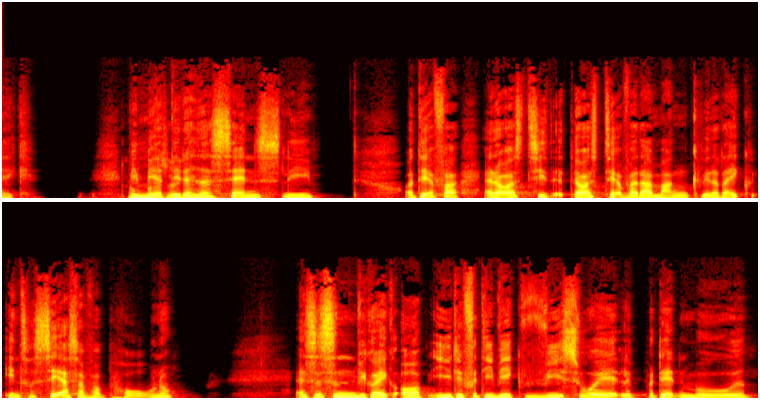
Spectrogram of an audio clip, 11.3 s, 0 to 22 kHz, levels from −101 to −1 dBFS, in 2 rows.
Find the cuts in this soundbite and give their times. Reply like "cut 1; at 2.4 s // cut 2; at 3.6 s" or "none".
none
